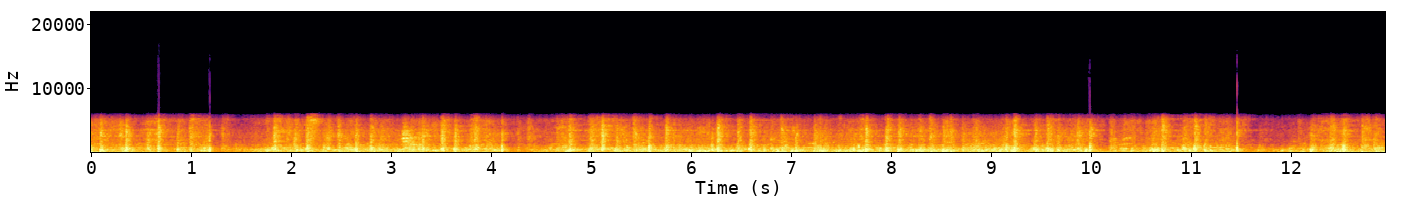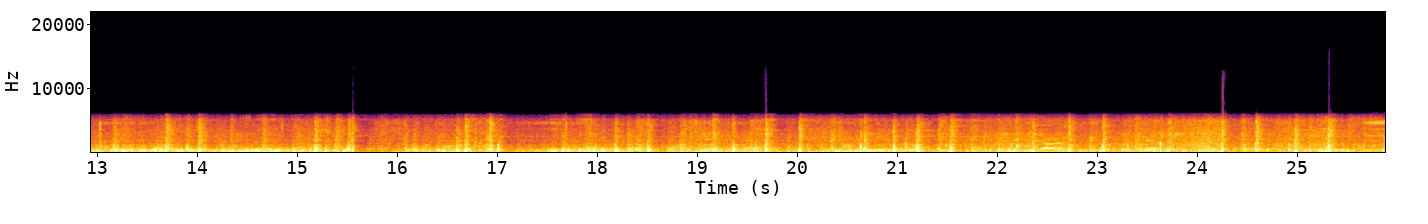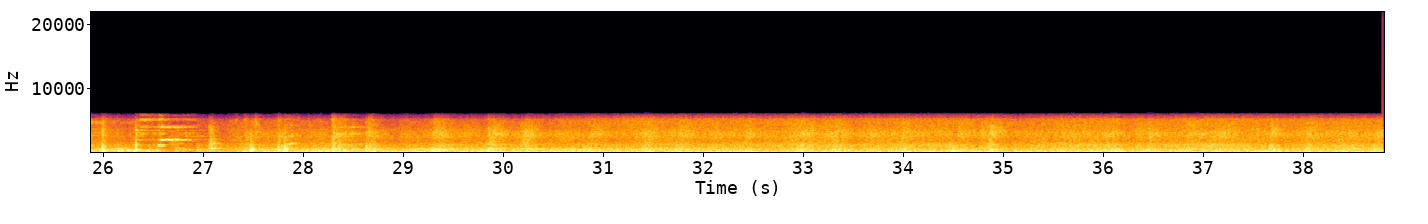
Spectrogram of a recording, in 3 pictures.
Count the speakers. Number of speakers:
zero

